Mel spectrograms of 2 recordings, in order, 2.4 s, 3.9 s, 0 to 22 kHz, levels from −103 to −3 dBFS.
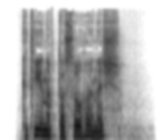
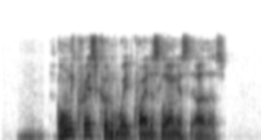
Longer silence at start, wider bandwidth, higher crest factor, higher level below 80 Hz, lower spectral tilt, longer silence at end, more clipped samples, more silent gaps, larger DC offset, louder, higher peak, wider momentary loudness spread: about the same, 0.35 s vs 0.3 s; first, 16.5 kHz vs 7.8 kHz; about the same, 18 dB vs 18 dB; second, -58 dBFS vs -52 dBFS; about the same, -5 dB/octave vs -5.5 dB/octave; about the same, 0.6 s vs 0.6 s; neither; neither; neither; first, -17 LUFS vs -20 LUFS; about the same, -2 dBFS vs -4 dBFS; about the same, 12 LU vs 11 LU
